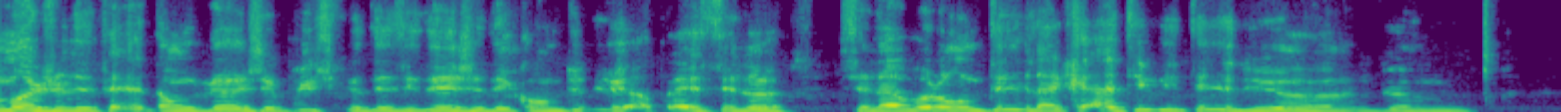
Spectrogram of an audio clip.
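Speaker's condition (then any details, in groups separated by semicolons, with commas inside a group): Cerebral palsy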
